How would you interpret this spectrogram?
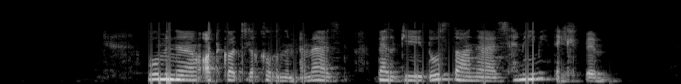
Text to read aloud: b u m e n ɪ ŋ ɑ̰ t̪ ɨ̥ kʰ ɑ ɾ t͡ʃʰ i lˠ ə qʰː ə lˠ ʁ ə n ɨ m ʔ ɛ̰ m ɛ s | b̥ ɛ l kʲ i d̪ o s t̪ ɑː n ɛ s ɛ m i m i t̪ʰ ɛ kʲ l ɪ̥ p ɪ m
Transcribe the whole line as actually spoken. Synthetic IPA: b u m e n ɪ ŋ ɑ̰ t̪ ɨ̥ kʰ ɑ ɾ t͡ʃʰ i lˠ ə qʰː ə lˠ ʁ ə n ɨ m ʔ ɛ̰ m ɛ s | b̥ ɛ l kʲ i d̪ o s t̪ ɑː n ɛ s ɛ m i m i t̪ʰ ɛ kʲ l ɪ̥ p ɪ m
